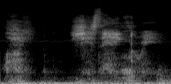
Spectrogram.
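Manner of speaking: whispered warning; hushed aside. A narrator's reading. Hushed aside about angry iguana.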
